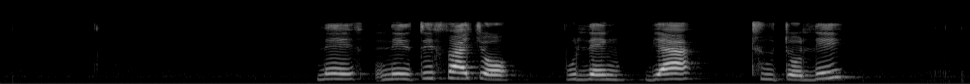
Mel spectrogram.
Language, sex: Northern Sotho, female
